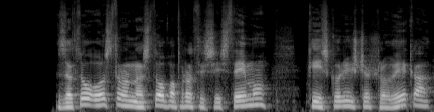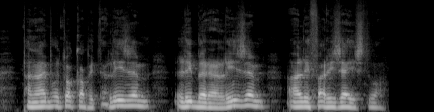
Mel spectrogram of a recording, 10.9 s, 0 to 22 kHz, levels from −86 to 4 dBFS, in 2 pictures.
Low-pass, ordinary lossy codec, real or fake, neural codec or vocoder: none; none; real; none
